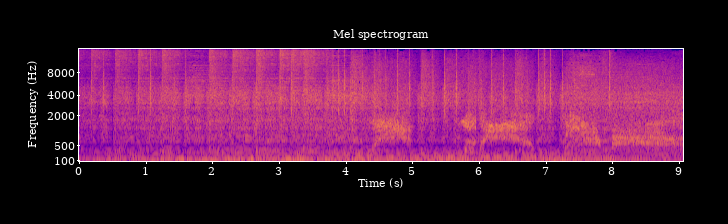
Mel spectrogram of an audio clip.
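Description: A loud, dense rock track plays with steady pounding drums, driving distorted guitars and wailing melodic lines rising over the top in the second half, with no talking.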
